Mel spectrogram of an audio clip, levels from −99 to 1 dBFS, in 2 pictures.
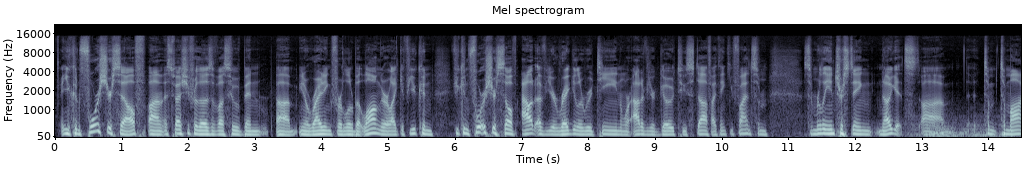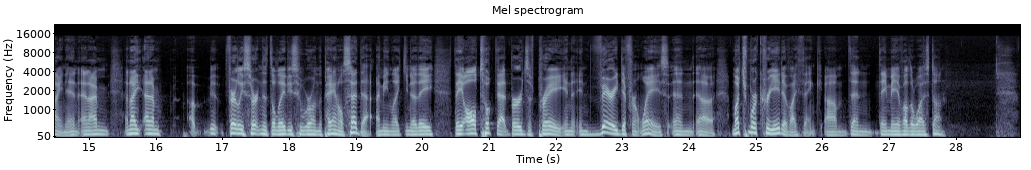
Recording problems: rain or running water; noticeable; throughout; 15 dB below the speech

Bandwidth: 14.5 kHz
